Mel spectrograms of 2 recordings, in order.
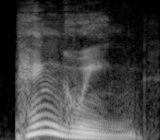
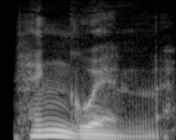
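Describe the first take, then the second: First: The word ends with a 'wing' sound. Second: The word ends with a plain 'win' sound. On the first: The speaker calls it wrong. "he mispronounced it, and he would say penguin, like the word ended with W I N G" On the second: The speaker calls it right. "but this time say it penguin"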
